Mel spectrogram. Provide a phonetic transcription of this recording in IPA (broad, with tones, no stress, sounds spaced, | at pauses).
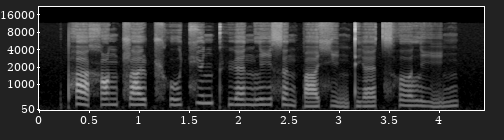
pʰ ä˥˩ x ɑ˥ ŋ ʈ͡ʂ a˥ ɪ̯ ʈ͡ʂʰ u˧˥ t͡ɕ y˥ n pʰ ɥ ɛ˥ n l i˥ s ə˥˩ n p ä˧˥ ɕ ḭ˨˩ ŋ t̪ j ɛ˧˥ t͡sʰ ɤ˥ l ḭ˨˩˦ ŋ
